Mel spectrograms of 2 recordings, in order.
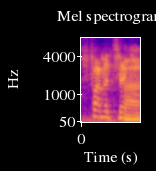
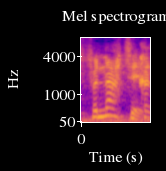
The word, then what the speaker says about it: Fanatec: Actually, it's not Fanatec in your eyes. It's Fanatic. That's the name.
